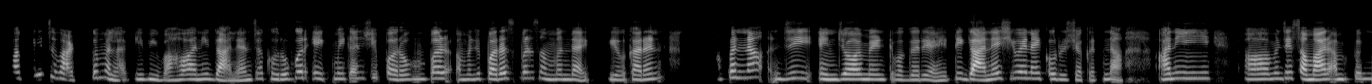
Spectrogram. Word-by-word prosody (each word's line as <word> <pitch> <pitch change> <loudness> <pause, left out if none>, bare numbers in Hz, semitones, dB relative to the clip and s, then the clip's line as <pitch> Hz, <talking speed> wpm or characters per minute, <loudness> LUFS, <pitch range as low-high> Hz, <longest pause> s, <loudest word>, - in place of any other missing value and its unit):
नक्कीच 390 - -6
वाटतं 255 +4 -2
मला, 245 -9 -3
की 235 - -3
विवाह 220 -2 -3
आणि 235 +1 +1
गाण्यांचा 200 +4 +1
खरोखर 245 +5 -2
एकमेकांशी 255 - -5
परंपर 245 +4 0 0.2
म्हणजे 230 +2 -5
परस्पर 270 +4 +1
संबंध 230 -4 -2
आहे. 195 -4 +2 0.2
य 215 -2 -3
कारण 225 +3 +3 0.6
आपण 310 +6 0
ना 320 +1 +6 0.3
जी 280 +1 0
एन्जॉयमेंट 235 0 +2
वगैरे 215 0 -3
आहे 190 0 -3
ती 270 - 0
गाण्याशिवाय 255 +7 +6
नाही 270 -1 +2
करू 245 -2 -3
शकत 200 +1 -8
ना. 240 - -1 0.4
आणि 275 +3 0 0.4
अ, 240 - -3 0.2
म्हणजे 270 +2 -2
समारंभ 235 +2 +5
240 Hz, 140 wpm, -25 LUFS, 225-270 Hz, 0.6 s, ना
